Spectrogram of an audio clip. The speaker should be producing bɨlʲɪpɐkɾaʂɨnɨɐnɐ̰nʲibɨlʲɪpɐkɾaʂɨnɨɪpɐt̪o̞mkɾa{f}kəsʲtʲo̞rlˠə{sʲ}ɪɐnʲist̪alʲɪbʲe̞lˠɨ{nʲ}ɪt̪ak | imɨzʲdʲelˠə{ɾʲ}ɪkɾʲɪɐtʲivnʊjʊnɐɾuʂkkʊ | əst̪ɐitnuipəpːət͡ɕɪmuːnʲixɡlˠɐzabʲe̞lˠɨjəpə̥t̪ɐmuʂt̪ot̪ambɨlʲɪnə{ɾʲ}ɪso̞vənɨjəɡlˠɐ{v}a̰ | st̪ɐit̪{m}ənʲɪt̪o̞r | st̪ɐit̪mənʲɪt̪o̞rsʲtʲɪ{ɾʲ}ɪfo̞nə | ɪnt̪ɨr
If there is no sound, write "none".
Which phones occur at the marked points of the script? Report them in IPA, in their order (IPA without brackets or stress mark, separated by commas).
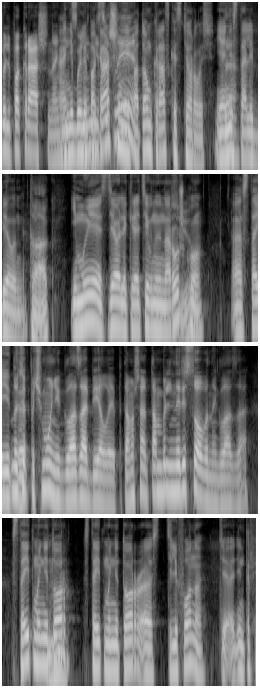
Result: s, sʲ, mʲ, lʲ, ɾʲ, z, m, lʲ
